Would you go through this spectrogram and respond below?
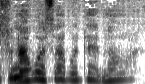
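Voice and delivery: high, soft casual question to God; a hint of a pastor asking the Lord casually; Creflo asking God. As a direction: toss the question up lightly, pitched high. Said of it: "and he asked the Lord".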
